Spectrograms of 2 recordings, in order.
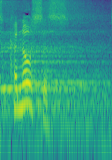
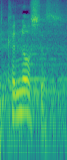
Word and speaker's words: kenosis: It's Greek, so it'll be a little hard to understand at first, but it's pretty simple, just three syllables. The word is kenosis. Starts with a K, N in the middle, and S at the end. Kenosis.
